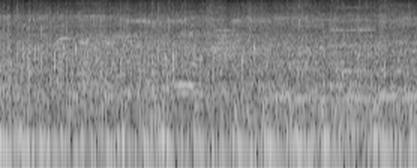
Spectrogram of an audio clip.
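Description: A crowd at a local gathering claps and cheers in a dense, continuous wash of applause for a team, with a voice faintly audible underneath.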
